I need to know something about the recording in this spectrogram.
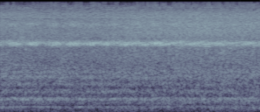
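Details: Continuous low buzzing of a drone-laying honey bee colony as beekeeping work goes on, even in pitch and loudness throughout.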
